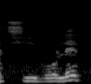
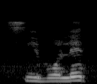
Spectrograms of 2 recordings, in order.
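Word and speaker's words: Shibboleth: que pronunciaran la palabra Shibolet, porque los de Efraín no podían pronunciar correctamente esa palabra, porque les era difícil pronunciar la H. Ellos decían, en lugar de Chibolet, decían Sibolet.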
